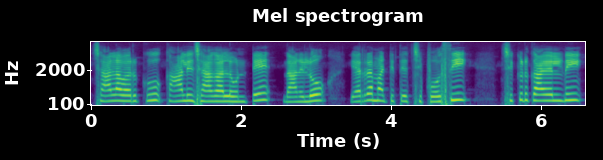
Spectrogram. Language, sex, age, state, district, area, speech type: Telugu, female, 45-60, Andhra Pradesh, Sri Balaji, urban, spontaneous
